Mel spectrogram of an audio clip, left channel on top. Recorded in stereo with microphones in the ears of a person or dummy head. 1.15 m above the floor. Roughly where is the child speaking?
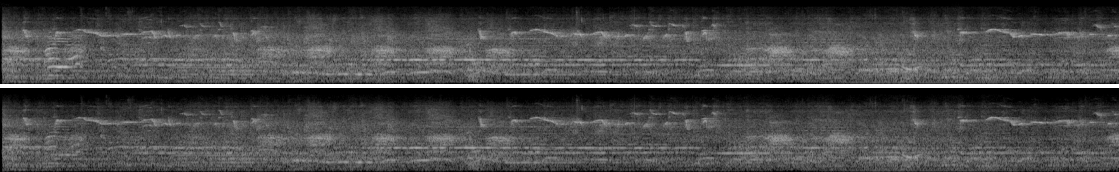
Left.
